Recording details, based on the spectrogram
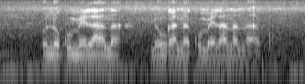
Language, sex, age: Xhosa, male, 18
